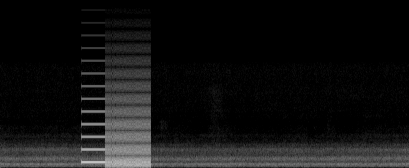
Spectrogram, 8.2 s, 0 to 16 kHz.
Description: POCSAG pager data (1200 baud), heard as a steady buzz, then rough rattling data, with street noise.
